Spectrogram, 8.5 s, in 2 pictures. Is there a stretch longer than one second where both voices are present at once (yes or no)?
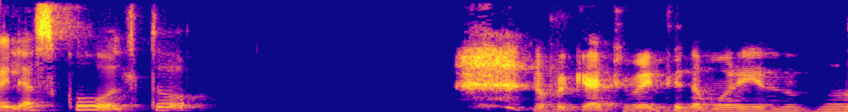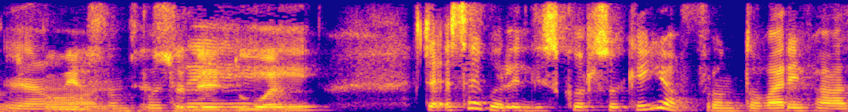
yes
